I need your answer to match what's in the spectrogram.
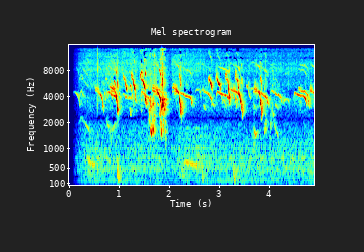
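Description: Young budgerigars chattering in quick, high, scratchy chirps that overlap almost without pause.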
